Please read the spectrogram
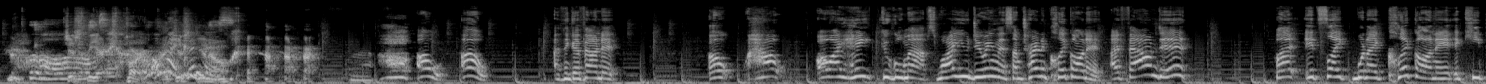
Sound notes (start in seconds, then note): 1.5 laughs; 3.4 gasps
